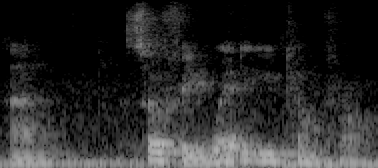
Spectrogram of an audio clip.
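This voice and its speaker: Male interviewer, very dark mellow tone, somewhat low pitch, heavy room echo, faint noise. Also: moderate pace. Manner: relaxed, filler-laden questions. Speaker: interviewer host. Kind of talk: interview questions. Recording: very echoey room.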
